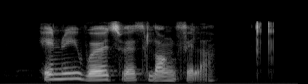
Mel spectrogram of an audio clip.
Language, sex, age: English, female, 20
